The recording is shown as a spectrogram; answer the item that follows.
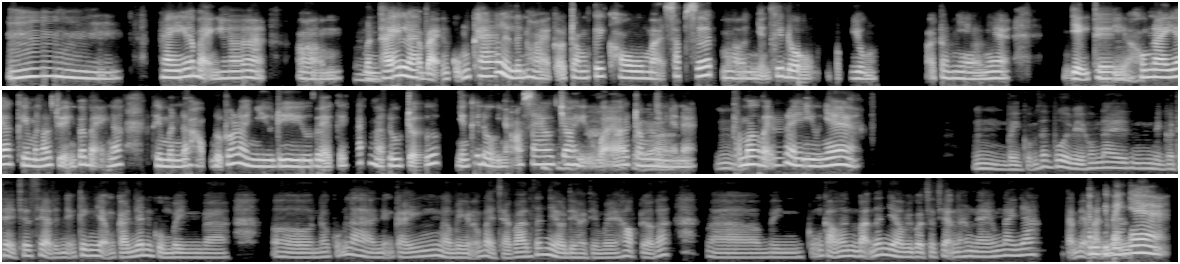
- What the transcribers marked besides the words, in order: distorted speech; mechanical hum; other background noise; tapping; chuckle; static
- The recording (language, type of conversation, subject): Vietnamese, podcast, Bạn tối ưu hóa không gian lưu trữ nhỏ như thế nào để đạt hiệu quả cao nhất?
